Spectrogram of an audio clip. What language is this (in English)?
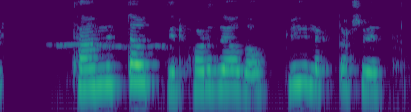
Icelandic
